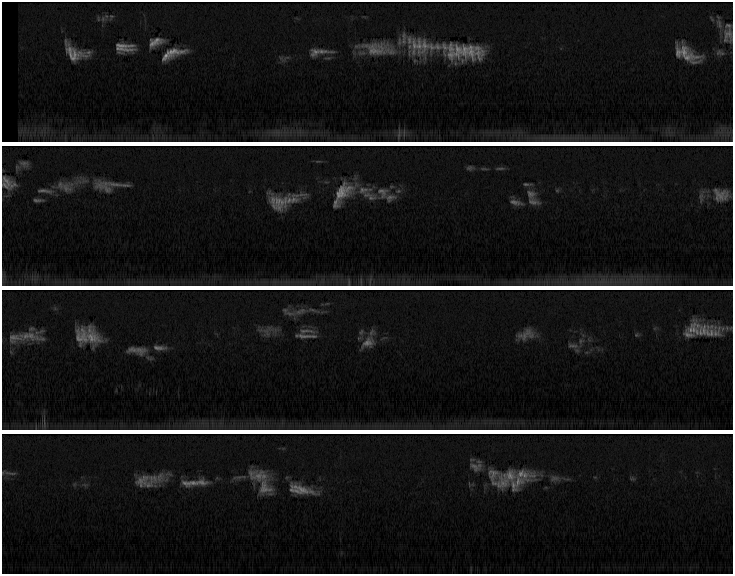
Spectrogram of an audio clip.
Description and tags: Woodland Birds
Another Robin chattering to himself.
ambience, spring, nature, woodland, bird-song, birds, field-recording, birdsong, bird, forest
